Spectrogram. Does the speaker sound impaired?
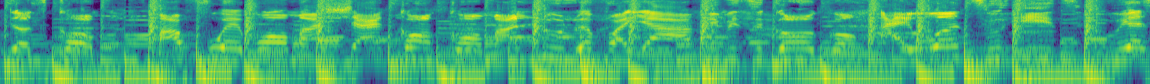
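No.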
